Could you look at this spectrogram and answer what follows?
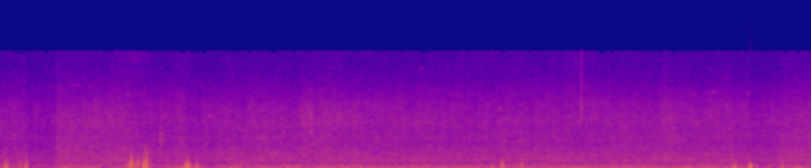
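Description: Steady low hum of a ship's engine and machinery running, with wind buffeting the microphone and a few short knocks about a second in and again near the end.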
